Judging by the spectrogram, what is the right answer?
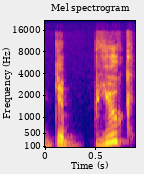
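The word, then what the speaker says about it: Dubuque: oa's in a 563 debuk Iowa is that how you say that Deb right yep okay debuk Iowa Corey McBeth 402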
